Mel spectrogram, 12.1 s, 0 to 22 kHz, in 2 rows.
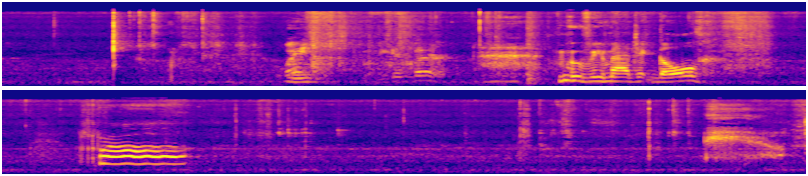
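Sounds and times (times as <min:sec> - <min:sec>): man gasping: 0:03.6 - 0:04.1.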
